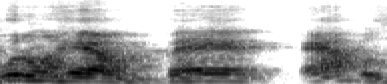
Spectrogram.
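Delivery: plain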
